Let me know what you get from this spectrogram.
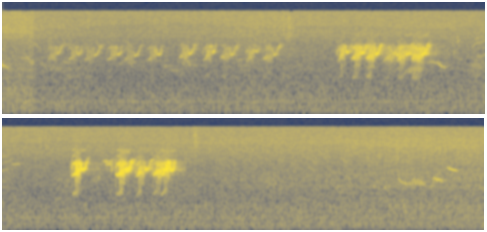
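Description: A bird chirping in quick runs of short, high notes: a faint run over the first few seconds, then two louder bursts about four and seven seconds in.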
